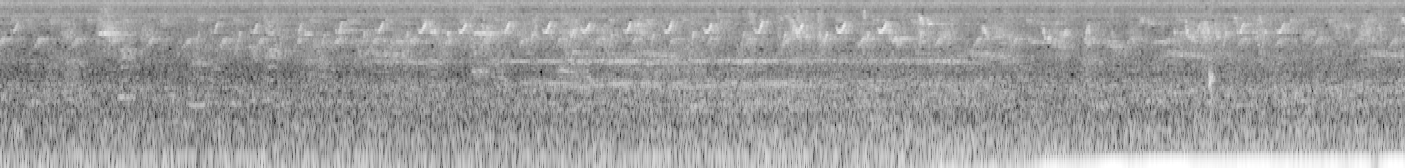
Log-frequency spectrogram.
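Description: A bird chirping in a fast, steady series of short high notes, about three or four a second, which fades out after about nine seconds. About ten seconds in a low rumble rises and becomes the loudest sound.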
